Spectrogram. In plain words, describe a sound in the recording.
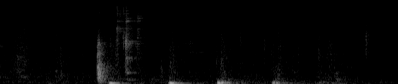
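Footsteps thud.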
